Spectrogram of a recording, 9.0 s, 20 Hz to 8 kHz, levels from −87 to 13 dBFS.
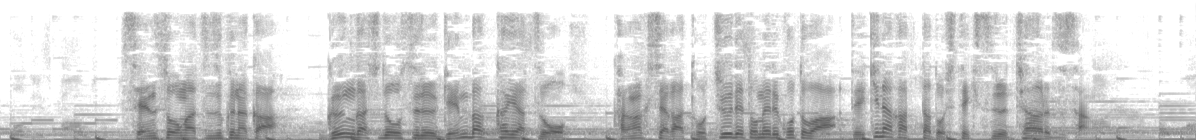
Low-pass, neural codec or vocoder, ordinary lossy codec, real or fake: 7.2 kHz; none; MP3, 64 kbps; real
